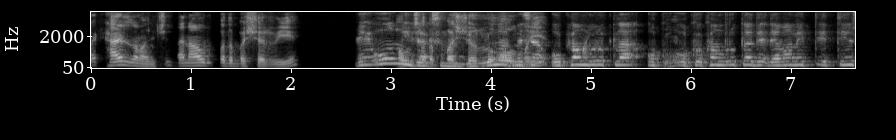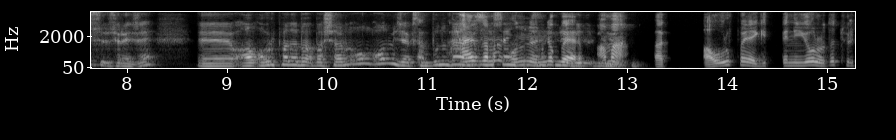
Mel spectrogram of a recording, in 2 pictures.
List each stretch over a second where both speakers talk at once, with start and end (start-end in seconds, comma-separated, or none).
3.0-4.6, 10.9-13.2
